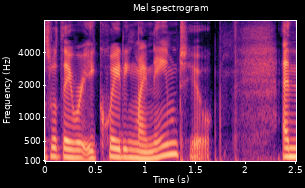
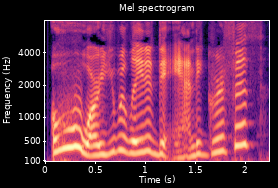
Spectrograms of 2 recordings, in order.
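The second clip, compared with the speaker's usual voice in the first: mock teasing classmates; 7 semitones higher, 3 dB louder than usual. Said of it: "I was made fun of".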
